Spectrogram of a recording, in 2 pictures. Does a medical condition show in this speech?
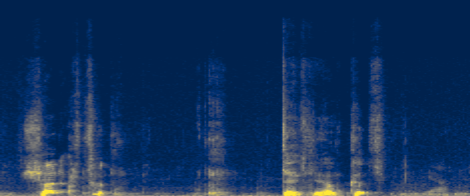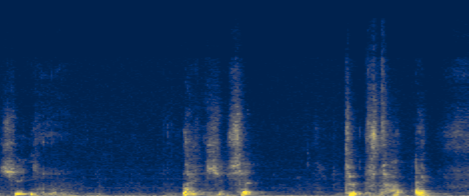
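Yes: cerebral palsy.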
